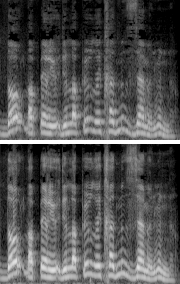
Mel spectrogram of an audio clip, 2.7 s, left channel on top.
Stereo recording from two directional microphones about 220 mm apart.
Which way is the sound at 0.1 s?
45° right (ahead or behind).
